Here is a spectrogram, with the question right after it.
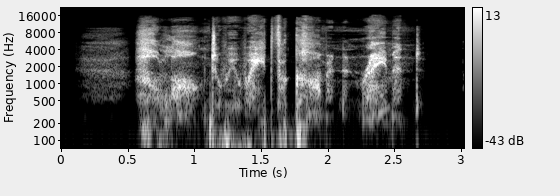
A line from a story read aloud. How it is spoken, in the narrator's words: I whispered to Siegfried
